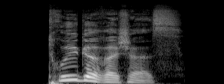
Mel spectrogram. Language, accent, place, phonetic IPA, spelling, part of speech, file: German, Germany, Berlin, [ˈtʁyːɡəʁɪʃəs], trügerisches, adjective, De-trügerisches.ogg
- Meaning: strong/mixed nominative/accusative neuter singular of trügerisch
